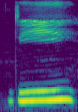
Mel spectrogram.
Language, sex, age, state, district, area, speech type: Punjabi, female, 18-30, Punjab, Muktsar, urban, read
